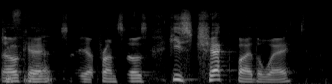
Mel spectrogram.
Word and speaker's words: Francouz: Denver Post with the pronunciation. Thank you for that. So yeah, Francouz.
